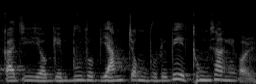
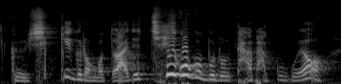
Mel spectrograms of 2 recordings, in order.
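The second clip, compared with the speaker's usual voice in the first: ordinary talk, nothing marked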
